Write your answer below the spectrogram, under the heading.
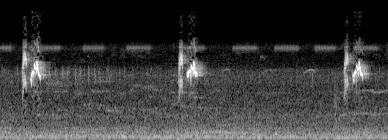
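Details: Sooty-headed bulbul calling loudly, repeating a short bubbly whistled phrase about every three seconds, three times, above a low background hum and a faint pulsing high tone.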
